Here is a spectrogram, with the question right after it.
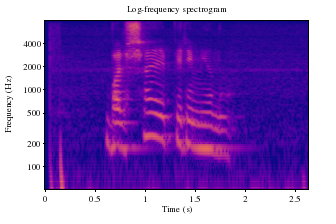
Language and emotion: Russian, neutral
